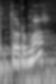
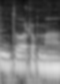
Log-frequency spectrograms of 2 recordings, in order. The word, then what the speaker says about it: Торма: По-тибетски Торма? По-тибетски Торма. В калмыцком произношении Дорма, да?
